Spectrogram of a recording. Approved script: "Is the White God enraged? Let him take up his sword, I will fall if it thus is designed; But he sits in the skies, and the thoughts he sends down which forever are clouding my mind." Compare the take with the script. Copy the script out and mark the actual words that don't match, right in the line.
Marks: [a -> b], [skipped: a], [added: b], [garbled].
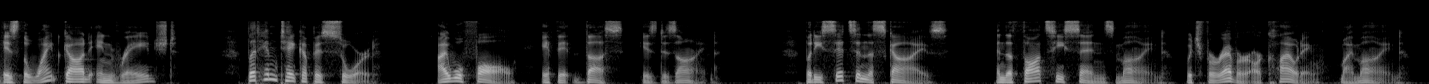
"Is the White God enraged? Let him take up his sword, I will fall if it thus is designed; But he sits in the skies, and the thoughts he sends [down -> mind] which forever are clouding my mind."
